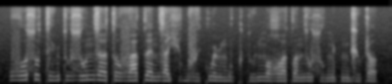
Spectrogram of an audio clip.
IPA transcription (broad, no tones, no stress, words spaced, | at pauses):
vosu te̤ɳtṳ zu nzɜtɤ va t̪ɛnza çṳbve̤kwɵɳ mboktʷe̤ɳŋo ʁʷat̪ʌ nzusʷe̤ŋɜʈ nd͡ʒṳʈʌ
